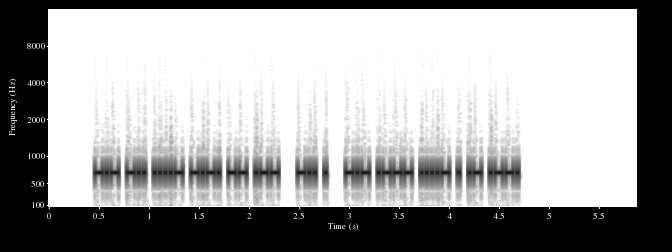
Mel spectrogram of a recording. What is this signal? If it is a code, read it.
Morse code, heard as a keyed tone, about 42 wpm, 690 Hz. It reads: KD4CMW DE KJ4EAP
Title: USA Callsign DE Callsign 45wpm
